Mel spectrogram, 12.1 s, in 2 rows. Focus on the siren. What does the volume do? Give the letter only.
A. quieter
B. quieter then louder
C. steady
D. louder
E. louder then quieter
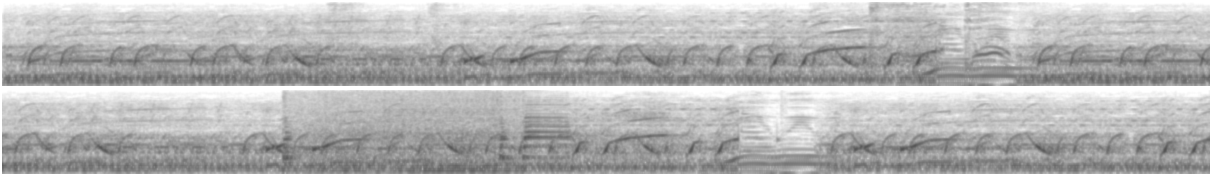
C.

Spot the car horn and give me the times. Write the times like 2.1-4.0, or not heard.
7.4-8.9.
